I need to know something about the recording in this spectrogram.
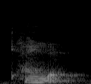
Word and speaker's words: kinda: of, it is just kinda, kinda like. Ladies and gentlemen, the fast pronunciation of kind of like is kinda like.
